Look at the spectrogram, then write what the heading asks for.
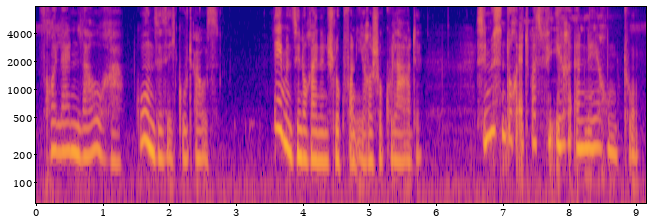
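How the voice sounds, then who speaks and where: An actress playing a fussing, caring governess in a radio drama, with a creaky, breathy voice. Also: female voice, medium pitch, lively intonation, moderate pace, darkish tone. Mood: caring, concerned. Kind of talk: German radio play acting.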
